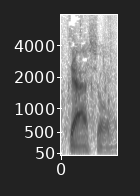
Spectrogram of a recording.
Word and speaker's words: Dashiel: Is that the right way to pronounce it? Dashiel? Dashiel, okay. So Dashiel, and congratulations to the beaming grandparents over here.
